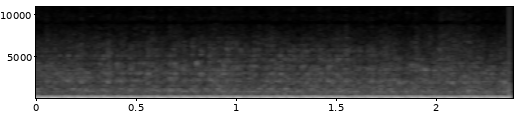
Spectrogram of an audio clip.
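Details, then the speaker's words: 1999 Jeep bought at auction as run-and-drive, with the check engine light on: a deep, loud droning idle with a steady low rumble and no muffling. It sounds like it has no muffler; exhaust cause suspected, not confirmed. "Chuck this thing sounds like you've got no Muffler bro this shit's broken"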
